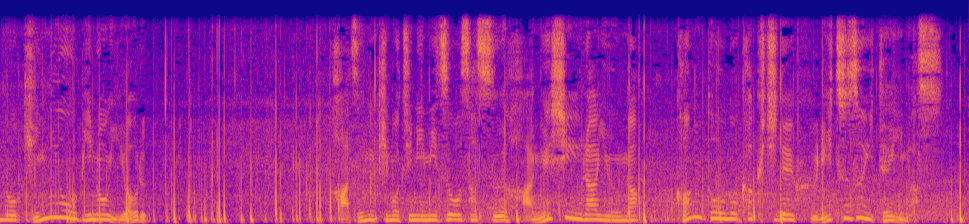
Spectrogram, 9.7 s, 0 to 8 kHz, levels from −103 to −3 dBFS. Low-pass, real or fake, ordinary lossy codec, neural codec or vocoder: 7.2 kHz; real; none; none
